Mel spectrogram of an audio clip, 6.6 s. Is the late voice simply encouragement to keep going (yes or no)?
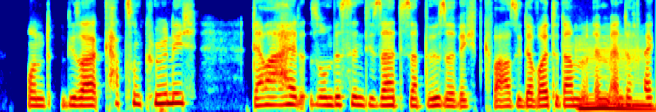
yes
